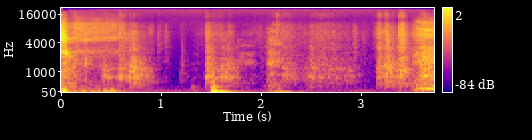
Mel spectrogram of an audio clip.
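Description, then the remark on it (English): A pug pants in quick, breathy bursts, with scuffling thumps as it scurries off, then a pause before more huffing breaths at the end. “is that your dog running away from the bad joke?”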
